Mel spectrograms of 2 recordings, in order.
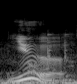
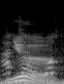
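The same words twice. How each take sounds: First: The word is said on a high tone. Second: The word is said on a medium tone. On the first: It means pineapple. "and a high tone" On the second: It means watermelon. "a medium tone"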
